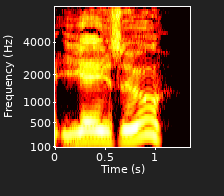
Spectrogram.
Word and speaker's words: Jesu: The Welsh and the Brits say Jesu. Remember that song? Jesu. The joy of man's desiring. When they sing that song, they pronounce it Jesu. They don't pronounce it Jesus.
